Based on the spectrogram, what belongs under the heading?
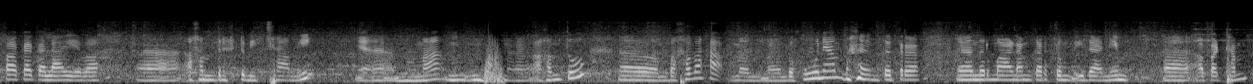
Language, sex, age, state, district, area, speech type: Sanskrit, female, 45-60, Kerala, Kottayam, rural, spontaneous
